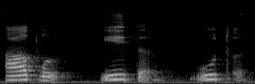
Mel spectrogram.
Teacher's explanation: یہ حرف کلکلا ہے، اس پر بھی ہم آواز کو حرکت دیں گے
